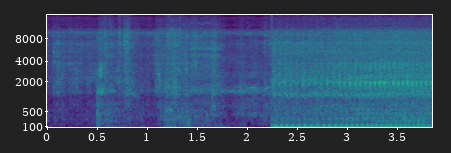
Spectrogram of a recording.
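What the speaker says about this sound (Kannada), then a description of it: "ಈ ಬೈಕ್ನ ಇಂಚನೆ ತಿರ್ಗಾವಡು" A motorcycle engine starts up loudly and settles into a rapid, throbbing idle after quieter rustling and handling noises near a hillside temple.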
